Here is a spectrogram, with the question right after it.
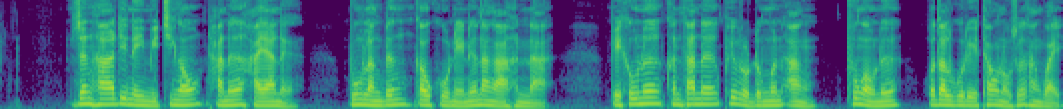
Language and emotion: Bodo, neutral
